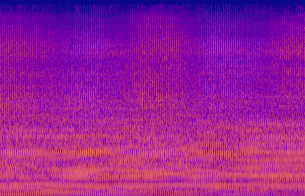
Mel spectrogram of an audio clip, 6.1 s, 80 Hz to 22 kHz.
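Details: Craftsman Eager 1 mower 917.383241, final run after tightening hardware and new filter assembly; steady, even hum with clean constant pitch, no misses or knocks. Normal running.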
